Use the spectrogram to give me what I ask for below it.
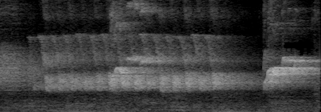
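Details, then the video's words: Caged male canary singing to excite a female for breeding: sustained high whistled tones with a soft hiss in the background, ending in a louder sharp whistle. "تغريد ذكر كناري هائج يريد تكسير القفص يحفز الأنثي لتزاوج"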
